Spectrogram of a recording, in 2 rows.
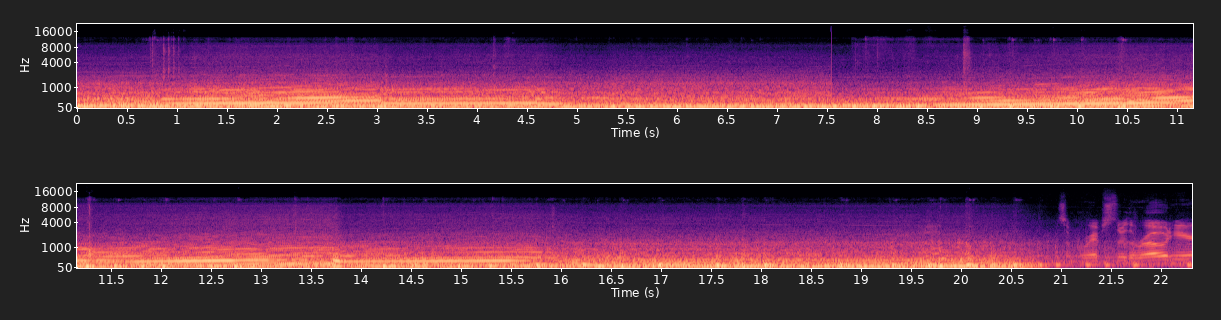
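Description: A Porsche 911 Carrera 4S of the 997.2 generation accelerates hard through corners, its loud close engine note climbing and falling through repeated gear changes in a long rumbling sweep before cutting off abruptly at the end.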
